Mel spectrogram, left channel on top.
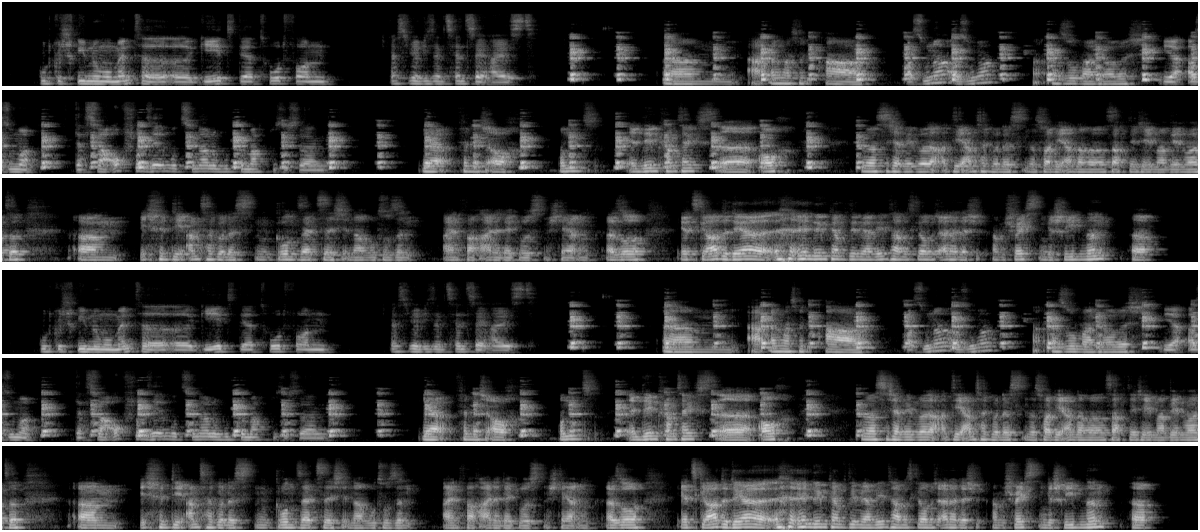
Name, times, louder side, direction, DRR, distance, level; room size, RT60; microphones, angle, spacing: voice 1, 0.4-3.3 3.9-5.2 9.0-10.0 11.6-12.3 12.7-15.2, left 1 dB, 70° left, 1.8 m, -25 dB
Clock, 5.7-5.8 6.1-6.3 6.6-6.8 7.1-7.2 7.6-7.7 8.0-8.2 8.5-8.7 9.0-9.2 9.5-9.6 10.0-10.6 10.9-11.0 11.4-11.5 11.9-12.0 12.3-12.5 12.8-13.0 13.3-13.5 13.8-13.9 14.2-14.4 14.7-14.9 15.2-15.4 15.7-15.8 16.2-16.3 16.6-16.8 17.1-17.3 17.6-17.8 18.1-18.2 18.5-18.7 19.0-19.2 19.5-19.6 20.0-20.1 20.5-20.6, equal, 5° left, 4.3 m, -20 dB
voice 2, 6.6-8.7 10.4-11.5 16.2-17.2 17.5-17.9 18.2-20.2 20.5-28.0 28.3-34.9 35.2-35.4, right 2 dB, 35° right, 1.5 m, -22 dB
11.5 x 5.6 x 4.1 m
head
